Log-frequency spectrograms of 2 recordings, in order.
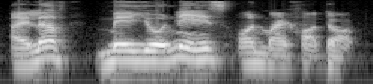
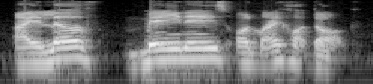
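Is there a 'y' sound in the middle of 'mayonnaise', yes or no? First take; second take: yes; no. First: 'Mayonnaise' has a 'y' sound in the middle. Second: 'Mayonnaise' has no 'y' sound in the middle. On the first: The speaker calls it wrong. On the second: The speaker calls it right. "So it's mayonnaise"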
